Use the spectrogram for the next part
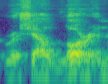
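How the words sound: The name is pronounced in an American way.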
